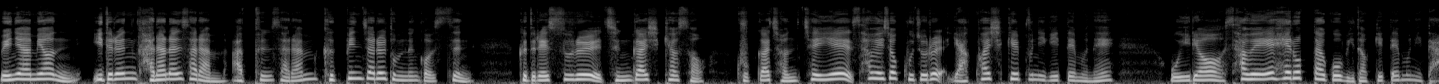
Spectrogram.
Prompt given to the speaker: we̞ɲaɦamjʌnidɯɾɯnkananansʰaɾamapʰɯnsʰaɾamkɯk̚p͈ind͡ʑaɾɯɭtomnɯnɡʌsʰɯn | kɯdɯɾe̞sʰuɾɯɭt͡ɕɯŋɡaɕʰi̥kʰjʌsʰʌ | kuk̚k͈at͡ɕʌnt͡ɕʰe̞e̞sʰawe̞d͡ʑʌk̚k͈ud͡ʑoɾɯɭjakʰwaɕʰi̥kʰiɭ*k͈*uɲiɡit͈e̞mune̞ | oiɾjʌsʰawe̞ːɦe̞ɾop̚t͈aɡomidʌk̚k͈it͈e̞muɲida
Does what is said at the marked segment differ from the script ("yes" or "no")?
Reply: yes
